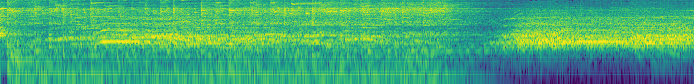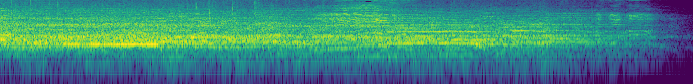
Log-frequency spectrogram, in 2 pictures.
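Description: Pop music with a heavy beat playing over a cheering crowd; the music stops about eight seconds in, and the audience goes on cheering and shouting loudly before fading out near the end.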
